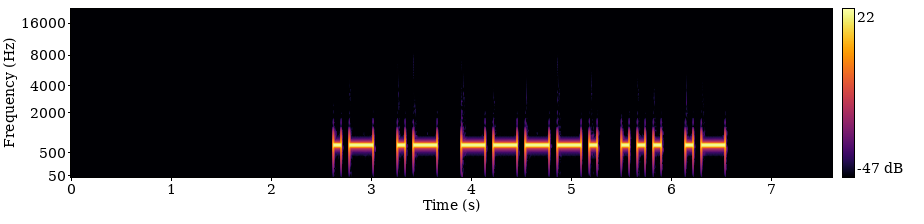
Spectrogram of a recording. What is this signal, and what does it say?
Morse code, heard as a keyed tone, about 15 wpm, 700 Hz. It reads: AA9SA
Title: USA Call Signs - 5 Characters - Repeated 2x - 15wpm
